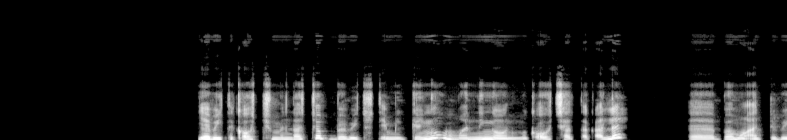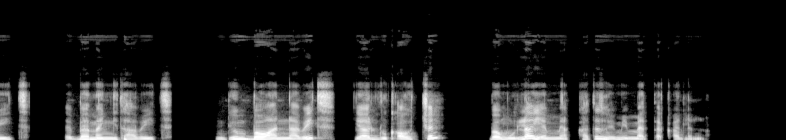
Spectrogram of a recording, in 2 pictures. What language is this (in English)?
Amharic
